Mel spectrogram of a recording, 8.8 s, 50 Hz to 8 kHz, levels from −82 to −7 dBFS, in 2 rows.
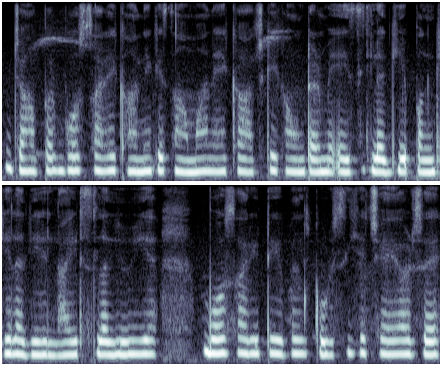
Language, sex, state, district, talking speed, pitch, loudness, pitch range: Hindi, female, Rajasthan, Jaipur, 190 wpm, 220 Hz, -16 LUFS, 210-230 Hz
